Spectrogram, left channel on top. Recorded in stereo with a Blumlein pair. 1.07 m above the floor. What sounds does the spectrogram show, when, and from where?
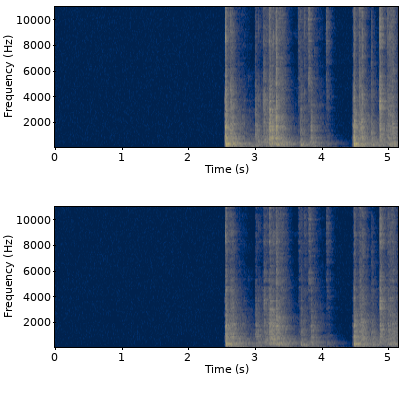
2.5 s a clunk: 55° left, 0.9 m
